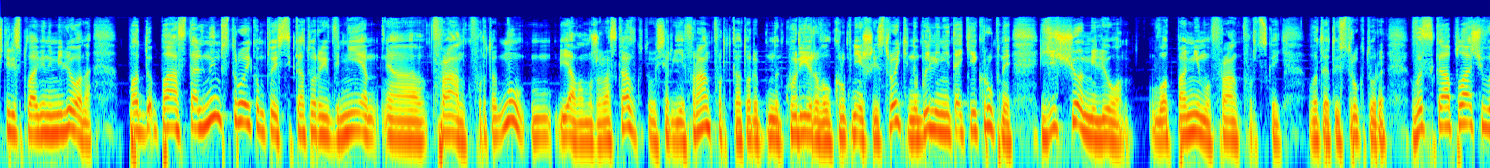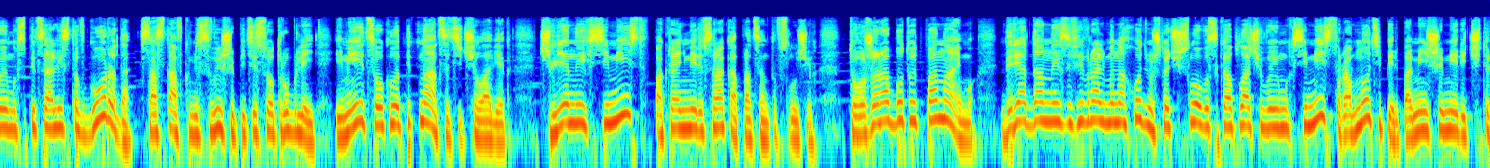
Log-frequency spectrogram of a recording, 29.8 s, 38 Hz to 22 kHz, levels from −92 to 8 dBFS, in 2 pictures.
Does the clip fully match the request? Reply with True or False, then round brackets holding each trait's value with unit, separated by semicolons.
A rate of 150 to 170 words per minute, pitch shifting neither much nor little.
False (155 wpm; 7.4 semitones)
